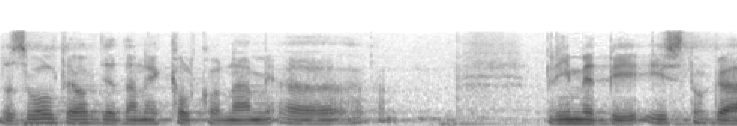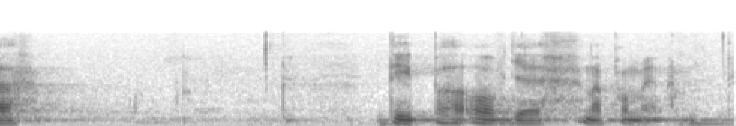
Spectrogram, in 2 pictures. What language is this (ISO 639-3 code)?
hrv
